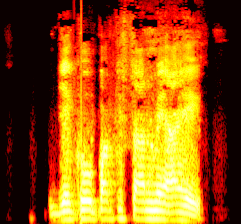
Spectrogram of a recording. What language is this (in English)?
Sindhi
